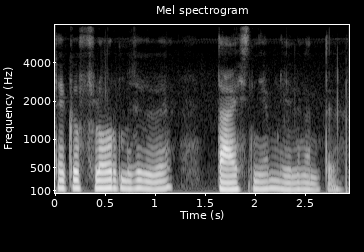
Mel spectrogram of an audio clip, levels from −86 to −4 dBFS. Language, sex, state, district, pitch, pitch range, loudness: Wancho, male, Arunachal Pradesh, Longding, 130 Hz, 120-140 Hz, -18 LUFS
